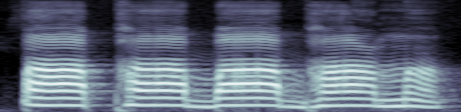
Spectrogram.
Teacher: पा ओष्ठ से बोला जा रहा है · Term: पा वर्ग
